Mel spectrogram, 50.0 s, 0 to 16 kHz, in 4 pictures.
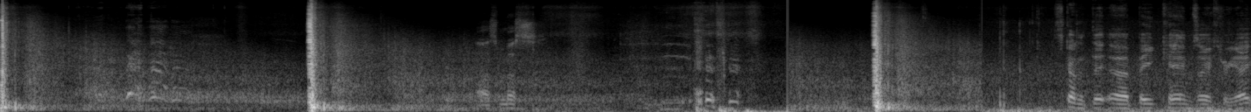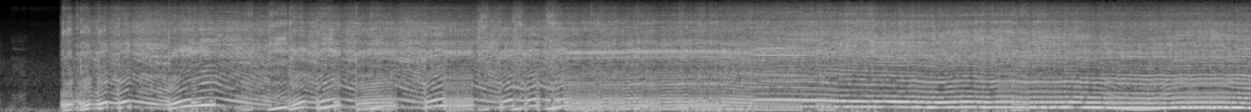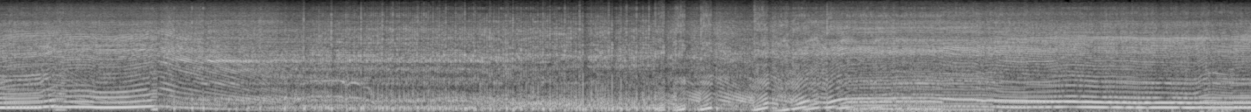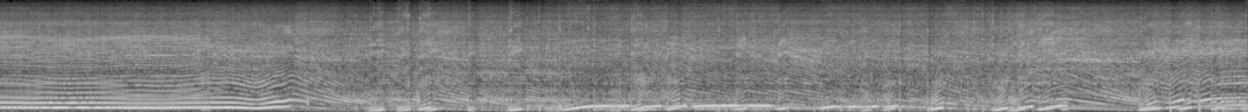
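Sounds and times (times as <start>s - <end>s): chainsaw running at high revs: 13.2s - 50.0s.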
